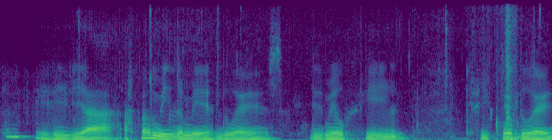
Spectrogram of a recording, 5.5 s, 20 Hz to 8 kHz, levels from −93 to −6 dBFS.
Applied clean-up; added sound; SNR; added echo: neural mask model Resemble Enhance denoiser.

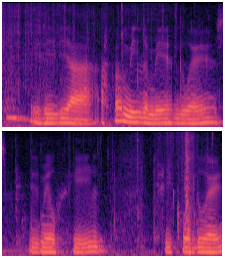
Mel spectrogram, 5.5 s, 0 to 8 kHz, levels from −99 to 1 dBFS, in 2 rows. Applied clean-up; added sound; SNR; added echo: none; Crumpling, crinkling; 18 dB; none.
